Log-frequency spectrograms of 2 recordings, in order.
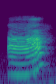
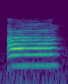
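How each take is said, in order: First: The syllable is said in the rising second tone. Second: The syllable is said in the first tone. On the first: "it goes up" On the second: "That's a first"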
